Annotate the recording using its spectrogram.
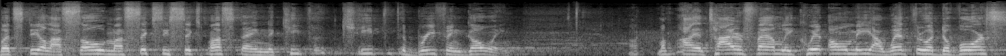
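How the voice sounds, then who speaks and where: A high-pitched male voice at a fairly slow pace, with fairly even intonation and noticeable background noise. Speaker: motivational speaker. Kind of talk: motivational speech.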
